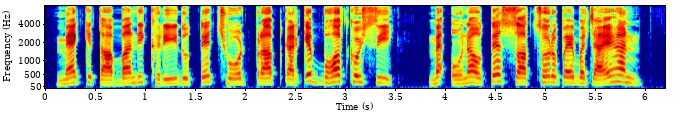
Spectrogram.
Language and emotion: Punjabi, happy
